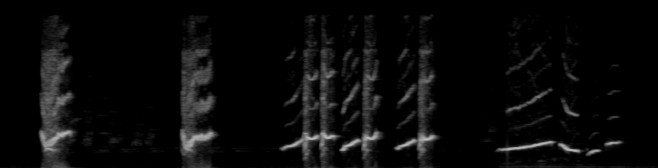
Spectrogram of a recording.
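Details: White-rumped shama, singing to draw other shamas into song: two harsh scratchy notes, then crisp rising whistled notes in quick groups and a long smooth whistle with falling slurs.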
